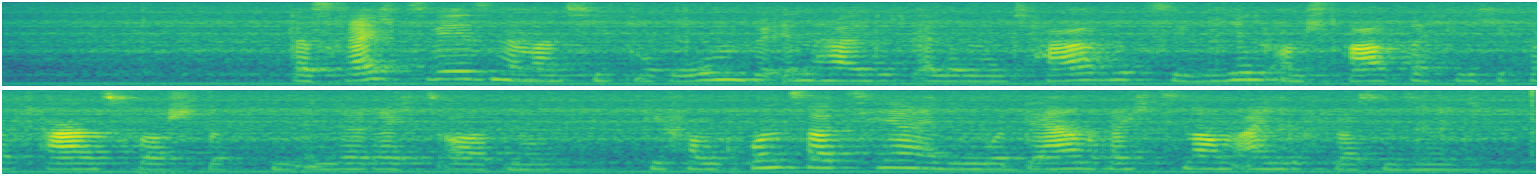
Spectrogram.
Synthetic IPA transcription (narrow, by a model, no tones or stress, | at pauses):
d̥asʁɛçt͡sv̥eːzn̩ɪmantʰiːkŋ̩ʁoːmbəʔɪnɦaltətʔeləmɛntʰaːʁət͡siviːlənʔʊ̰ntʃtʁ̥aːfʁ̥ɛçtlɪçəfɛɐfaːʁənsfoːɐʃʁ̥ɪftn̩ɪ̰ndeːɐʁɛçt͡sʔɔɐdnʊŋ | d̥iːfɔmɡʁʊntz̥at͡sheːɐɪndiːmodɛɐnəʁɛçt͡snɔɐmənʔa̰ɪnɡəflɔsn̩zɪnt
